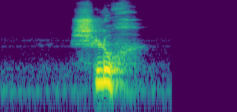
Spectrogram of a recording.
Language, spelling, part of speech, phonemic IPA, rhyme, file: Dutch, sloeg, verb, /ˈslux/, -ux, Nl-sloeg.ogg
- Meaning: singular past indicative of slaan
